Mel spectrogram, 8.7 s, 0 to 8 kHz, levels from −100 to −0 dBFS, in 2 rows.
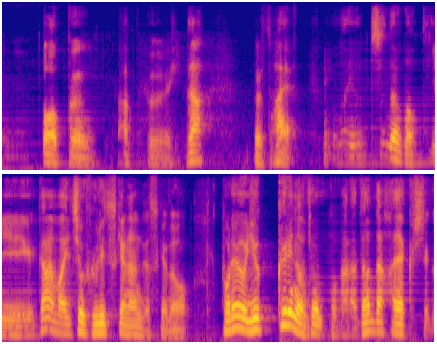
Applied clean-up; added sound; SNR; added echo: neural mask model DeepFilterNet 3.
